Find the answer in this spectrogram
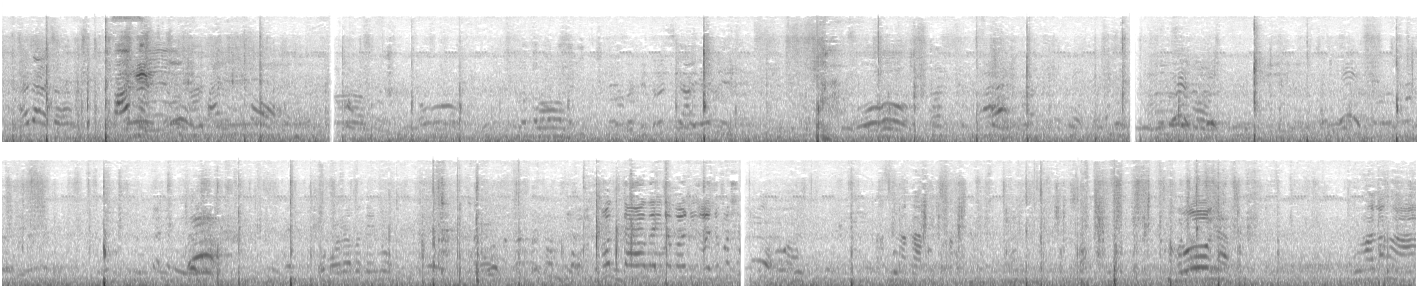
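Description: Players' voices calling out during a volleyball game, with sharp smacks of the ball being struck now and then.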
